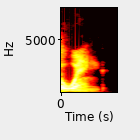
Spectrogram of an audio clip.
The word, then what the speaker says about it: Wang: Recordemos que el señor Hume, en inglés es señor Wang, se pronuncia Wang, no señor Hume.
